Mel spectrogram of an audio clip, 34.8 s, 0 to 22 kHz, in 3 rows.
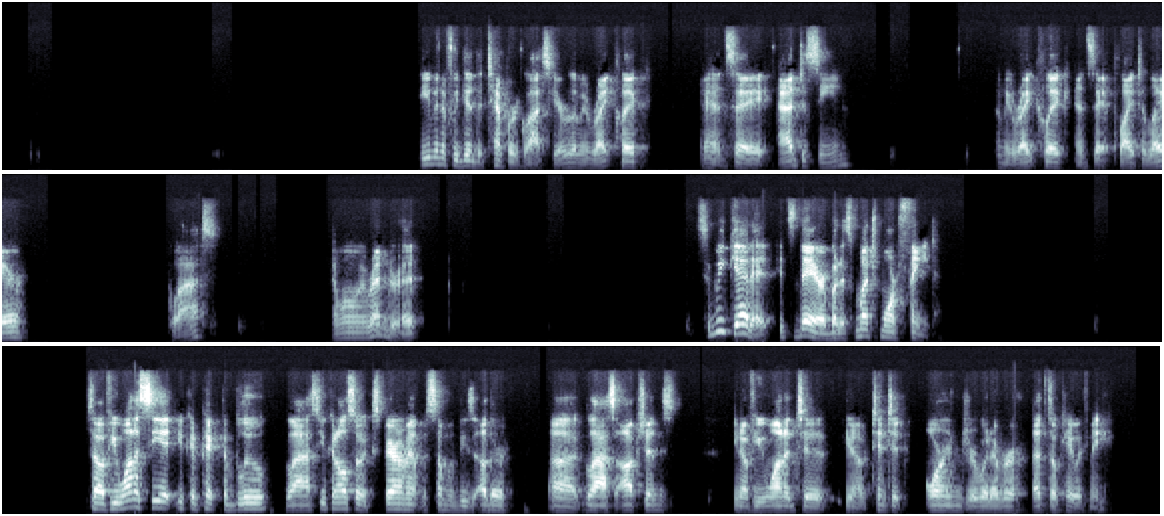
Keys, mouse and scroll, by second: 1.7 scroll, 4.7 click, 5.4 right click, 7.9 click, 10.2 right click, 13.6 click, 15.1 F15, 15.1 click, 16.0 click, 27.6 click, 29.2-30.2 scroll, 30.4 scroll, 30.5-31.2 scroll down 11, 33.3-34.7 scroll up 11.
